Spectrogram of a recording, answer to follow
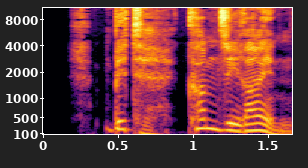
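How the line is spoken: Mother, trembling voice. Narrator (German): sagte Henrys Mutter mit zittriger Stimme

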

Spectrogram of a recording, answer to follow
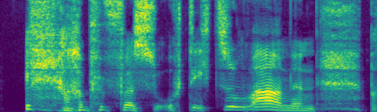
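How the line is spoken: Gasping. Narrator (German): brachte er japsend heraus

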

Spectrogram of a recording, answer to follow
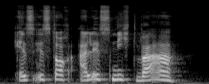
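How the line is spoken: Calling. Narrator (German): rief

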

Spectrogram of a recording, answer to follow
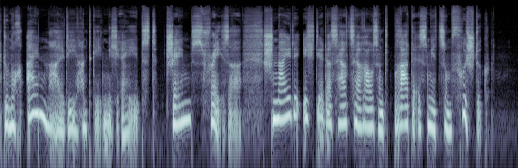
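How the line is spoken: Hissed through teeth. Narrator (German): zischte ich durch die Zähne

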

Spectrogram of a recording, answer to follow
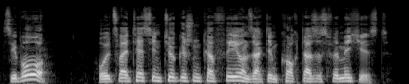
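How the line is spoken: Called out. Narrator (German): rief

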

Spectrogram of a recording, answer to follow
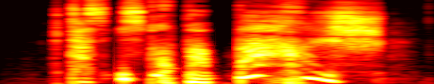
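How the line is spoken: Angry hiss. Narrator (German): zischte aufgebracht

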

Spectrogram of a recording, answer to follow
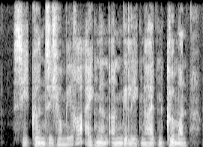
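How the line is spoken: Nervous hissing snap. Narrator (German): fauchte ich, und der Schweiß lief mir hinter den Ohren entlang

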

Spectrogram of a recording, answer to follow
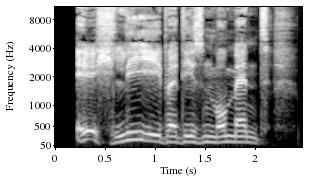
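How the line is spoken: Blustered loudly. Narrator (German): polterte Master Duncan

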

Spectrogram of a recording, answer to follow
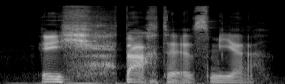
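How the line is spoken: Sighing. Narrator (German): seufzt er

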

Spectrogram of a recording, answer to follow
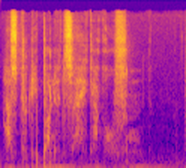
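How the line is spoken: Whisper. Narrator (German): flüsterte er in Adrians Richtung

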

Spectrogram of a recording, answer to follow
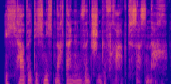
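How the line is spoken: Dangerously quiet voice. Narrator (German): fuhr mit gefährlich leiser Stimme fort

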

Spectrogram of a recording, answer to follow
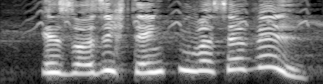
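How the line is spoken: Calling, then crying out. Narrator (German): rief und schrie wieder auf

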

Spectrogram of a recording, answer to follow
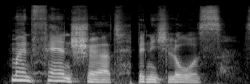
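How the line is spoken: Sighing. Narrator (German): seufzte er

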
